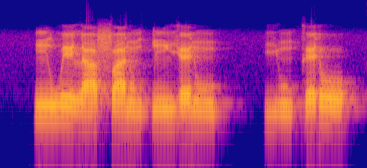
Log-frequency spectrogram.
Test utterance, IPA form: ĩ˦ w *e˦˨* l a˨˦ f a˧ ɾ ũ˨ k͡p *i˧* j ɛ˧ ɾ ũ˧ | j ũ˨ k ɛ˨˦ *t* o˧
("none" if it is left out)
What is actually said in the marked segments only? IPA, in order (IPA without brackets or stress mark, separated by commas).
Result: e˦˨, ĩ˧, ɾ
